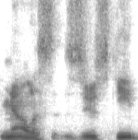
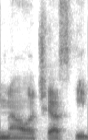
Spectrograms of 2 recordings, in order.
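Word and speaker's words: Maliszewski: It looks like Malazewski, but I think technically it would be Malachevsky.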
